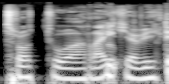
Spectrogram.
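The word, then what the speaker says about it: Þróttur Reykjavík: Så hvis du skulle til at spørge, hvordan det var anderledes, og ligesom være i, var det Trottur Reykjavik? – Det er flot udtalt, ja, det der.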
